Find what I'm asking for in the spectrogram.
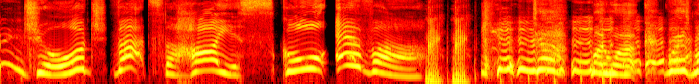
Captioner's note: snorts; giggling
